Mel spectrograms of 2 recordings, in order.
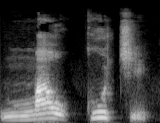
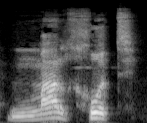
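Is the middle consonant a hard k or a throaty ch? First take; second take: hard k; throaty ch. First: The middle consonant is a hard k sound. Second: The middle consonant is a throaty ch sound. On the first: This is how the name is written. The speaker calls it wrong. "que nós escrevemos, o nome dela é Malkut" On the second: This is how the name is actually pronounced. The speaker calls it right. "mas a pronúncia é Malchut"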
